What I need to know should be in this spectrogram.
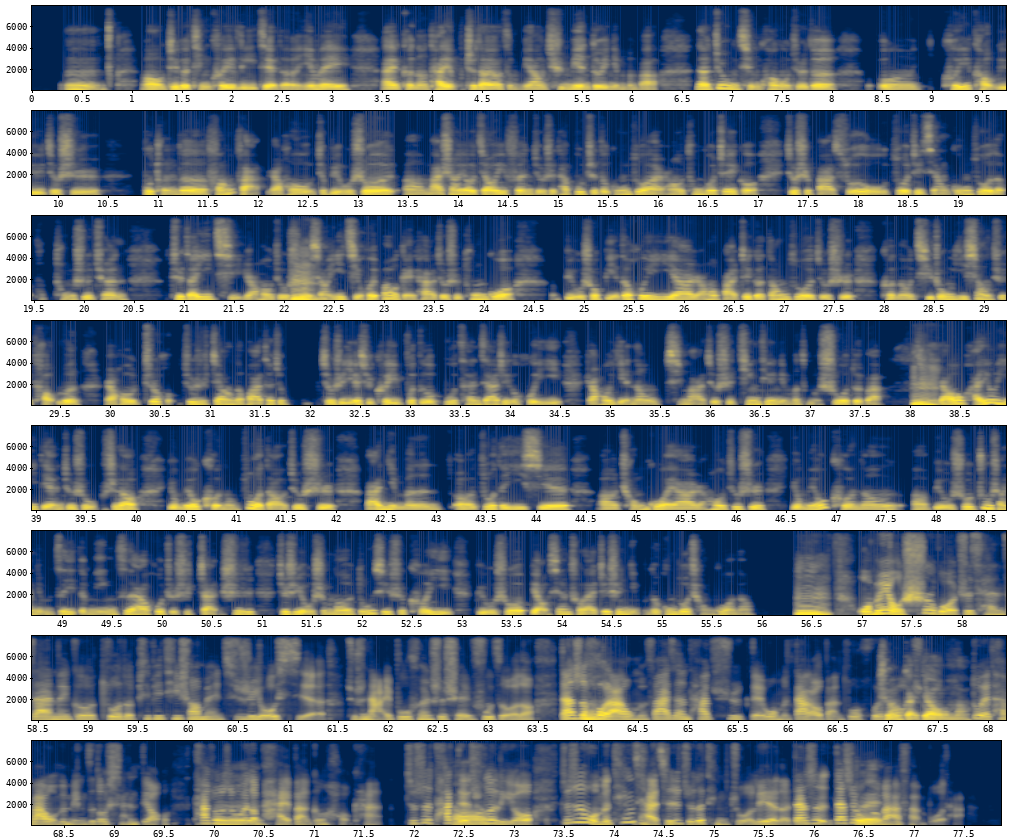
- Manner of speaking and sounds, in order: lip smack; other background noise; laughing while speaking: "删掉了"; lip smack
- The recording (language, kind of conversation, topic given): Chinese, advice, 如何在觉得同事抢了你的功劳时，理性地与对方当面对质并澄清事实？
